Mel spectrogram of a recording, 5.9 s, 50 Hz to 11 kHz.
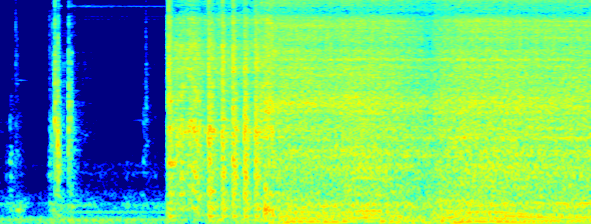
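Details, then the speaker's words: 2007 Chevy Equinox after replacing the alternator, idler pulley and belt to cure a whine: a short crank, clean catch, then a smooth, steady idle with no whine. The old alternator had a bad bearing. Normal idle. "it was definitely the alternator and the noise quit so there's a bearing bad in that other alternator"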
